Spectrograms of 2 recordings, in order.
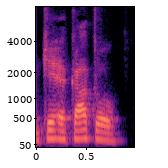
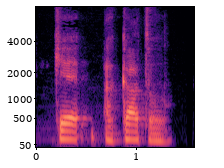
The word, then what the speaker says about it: Quetzalcoatl: Yeah, if I'm saying that correctly, it's spelled C-E, and then the second part is A-C-A-T-L, Quetzalcoatl.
